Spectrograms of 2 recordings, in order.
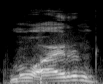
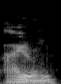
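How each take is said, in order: First: "iron" blurted high and loud, with an odd twist on the vowel; weird iron. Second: Said in the usual way. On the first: Real, not acted. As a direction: shout "More iron!" in a strange, excited way. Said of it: "did I say iron that way?". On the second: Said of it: "Instead of iron".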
